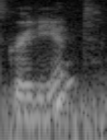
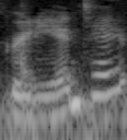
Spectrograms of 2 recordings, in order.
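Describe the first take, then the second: First: The word ends without an extra vowel sound. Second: An extra vowel is sounded at the end.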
